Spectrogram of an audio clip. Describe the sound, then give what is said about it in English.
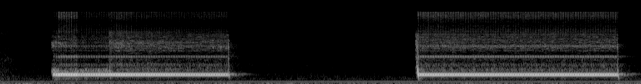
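A phone line rings twice through the earpiece on a call to a phone number found in Oklahoma listings, two long steady electronic ring tones separated by a couple of seconds of quiet, with a faint hum underneath and no one talking. “I found a phone number.”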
